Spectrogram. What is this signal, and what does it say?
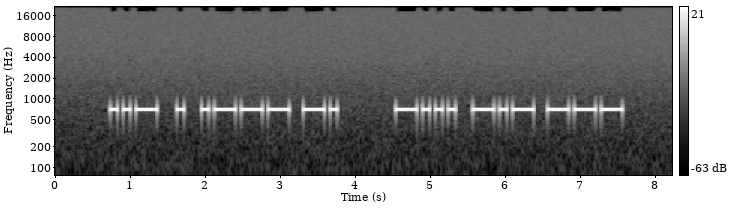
Morse code (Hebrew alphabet), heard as a keyed tone, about 14 wpm, 700 Hz. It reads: טוען בכה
